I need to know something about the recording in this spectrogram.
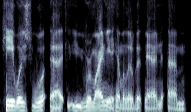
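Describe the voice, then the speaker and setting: A man chatting casually on a live panel, telling stories in a loose, profane way with drawn-out emphasis. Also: low-pitched, no room sound, clean studio sound.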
